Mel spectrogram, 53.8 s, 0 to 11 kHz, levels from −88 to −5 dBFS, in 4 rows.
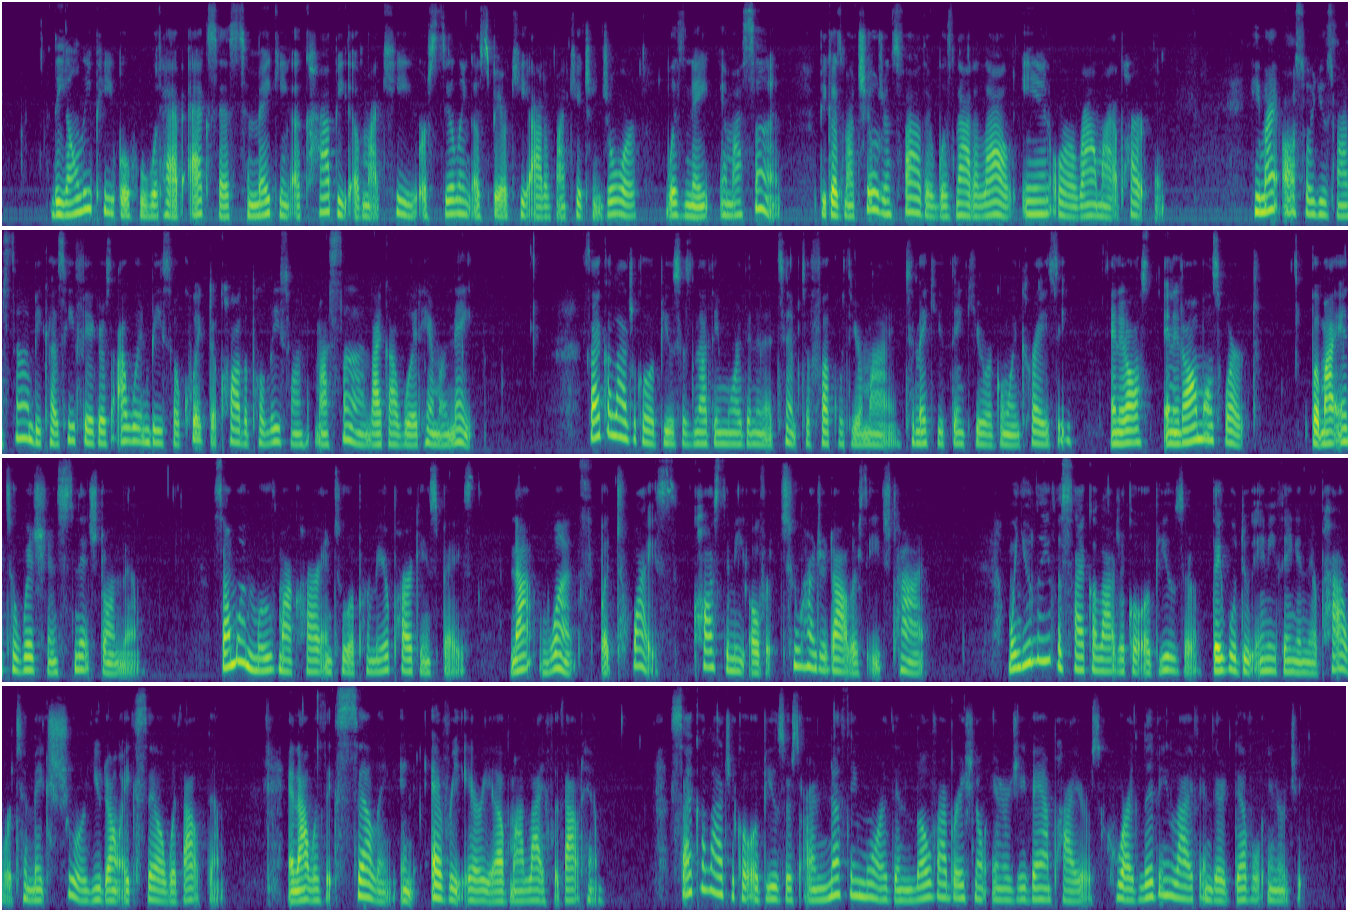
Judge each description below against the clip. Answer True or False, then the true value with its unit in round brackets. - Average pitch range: True (3.6 semitones)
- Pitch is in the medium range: True (170 Hz)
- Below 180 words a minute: False (190 wpm)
